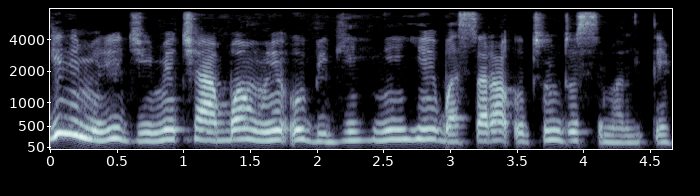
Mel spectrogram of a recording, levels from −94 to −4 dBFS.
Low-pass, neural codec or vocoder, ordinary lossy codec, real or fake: 7.2 kHz; codec, 16 kHz, 8 kbps, FreqCodec, larger model; none; fake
